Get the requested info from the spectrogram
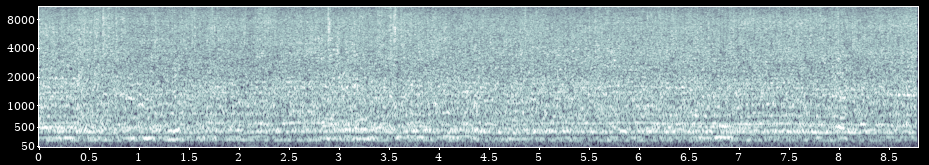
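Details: Large orientation flight of honeybees emerging in sunshine after cold days, pollen arriving; a thick continuous swarm drone, low and even, holding steady for the whole stretch with no other clear sounds.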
